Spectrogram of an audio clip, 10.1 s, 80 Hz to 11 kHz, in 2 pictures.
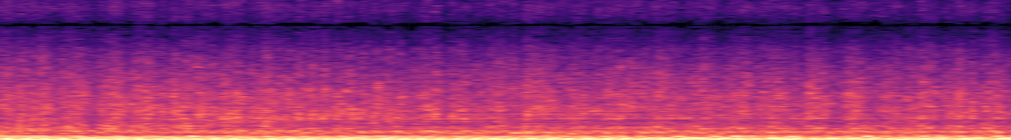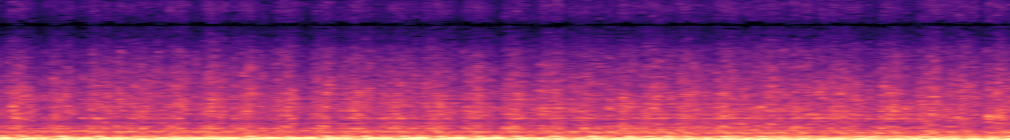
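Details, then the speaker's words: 1992 Firebird with LS swap and Holley Terminator X, first start outdoors: loud deep V8 idle with uneven lumpy pulse, chopping; thermostat stuck, cause not found. "That was a ton of work, but I'm excited. It runs, you saw it chopping."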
